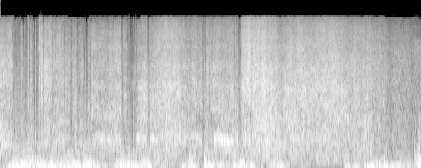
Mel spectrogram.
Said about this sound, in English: Police cars on the roads pounded by those heavy winds and rain, winds chewing up this gas station, the roof collapsing, then carried away by the winds.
